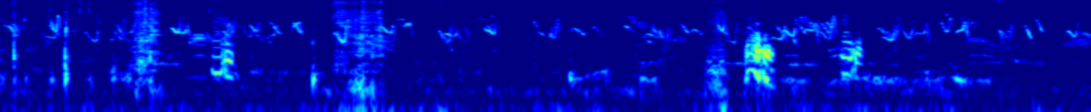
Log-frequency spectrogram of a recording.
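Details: Several grey francolin (teetar) chicks piping short, high, upslurred chirps in uneven bursts, with a few louder clucking notes and occasional rustling in a quiet background.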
